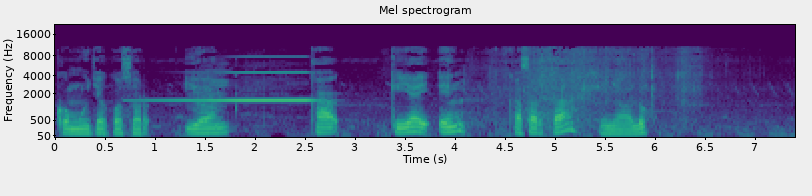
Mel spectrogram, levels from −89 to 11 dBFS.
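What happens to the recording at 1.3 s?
At 1.3 s you're right in the middle of a loudspeaker feedback squeal that runs from about 0.66 s to 2.89 s. A mic is hearing the speaker it feeds, and at 1.5 kHz the loop gain tops one, so that tone keeps feeding itself. It swells over roughly a second and a half into a steady whistle, sitting a few dB above the speech, and only drops away at 2.89 s.

Underneath that, the whole clip has a watery, swirly quality, with smeared consonant attacks and nothing at all above 10.6 kHz. That's likely MP3 compression at a low bitrate, around 40 kbps by the sound of it. Short of bits, the encoder chops the treble at a fixed point and drops weaker frequency lines, which flicker in and out from frame to frame and give that underwater texture.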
